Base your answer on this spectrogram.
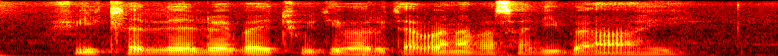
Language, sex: Tswana, male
